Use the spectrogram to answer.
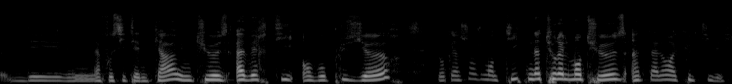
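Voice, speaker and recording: Woman host, mellow voice, slow hesitant intros, dry close sound. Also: medium pitch, no echo. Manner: halting, many fillers, polite. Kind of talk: event introduction. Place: lecture hall.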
